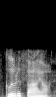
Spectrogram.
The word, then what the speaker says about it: glutathione: Glutathione. Doctor, what is glutathione? Am I pronouncing it right?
